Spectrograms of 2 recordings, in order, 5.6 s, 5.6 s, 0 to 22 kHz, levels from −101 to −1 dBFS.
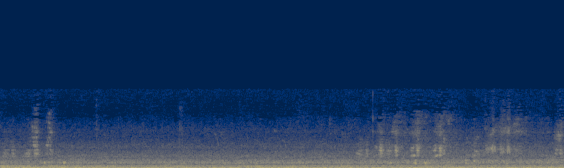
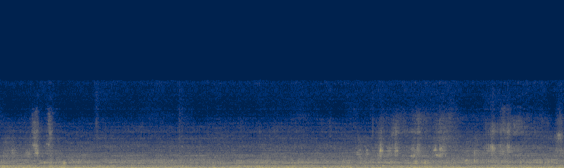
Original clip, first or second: first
